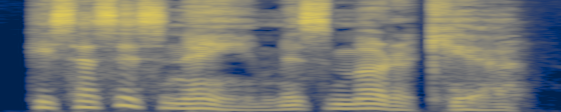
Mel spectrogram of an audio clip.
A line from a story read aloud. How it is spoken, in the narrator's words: Morgan said, her voice dark with suspicion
